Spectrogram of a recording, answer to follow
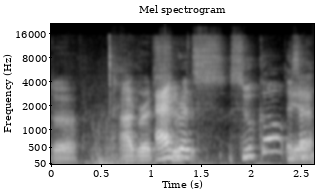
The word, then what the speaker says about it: Aggretsuko: We started watching that new Sanrio Netflix series called Aggretsuko.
